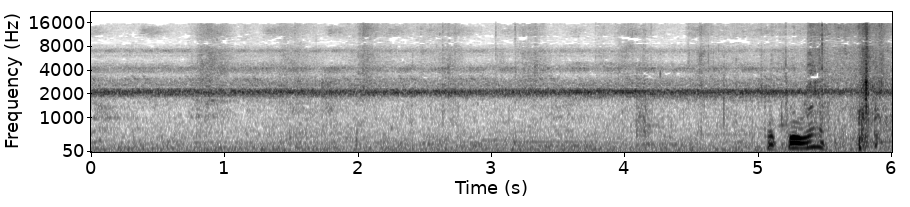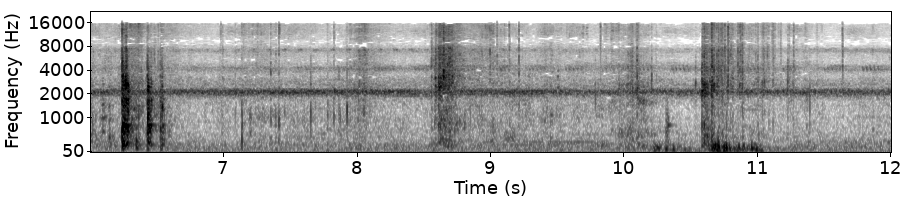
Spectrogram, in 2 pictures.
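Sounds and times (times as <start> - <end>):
night insects chirring: 0.0 - 12.0
footsteps on dry leaves: 2.6 - 6.2, 7.0 - 11.7.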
